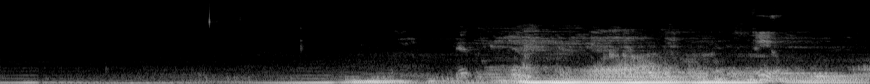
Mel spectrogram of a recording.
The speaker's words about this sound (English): Damn. Somebody overcompensating with that big ass truck.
